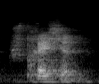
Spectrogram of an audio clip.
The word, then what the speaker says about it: sprechen: Então essa junção de letras, ela vai se pronunciar como SCHP, mas se estiver no começo da palavra.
